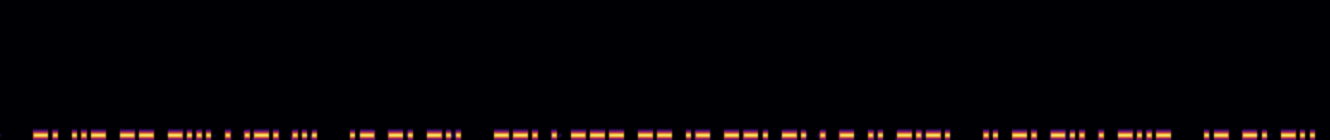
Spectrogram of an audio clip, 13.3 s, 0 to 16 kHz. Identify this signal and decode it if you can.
Morse code, heard as a keyed tone, about 25 wpm, 600 Hz. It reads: NUMBERS AND GEOMAGNETIC INDEX AND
